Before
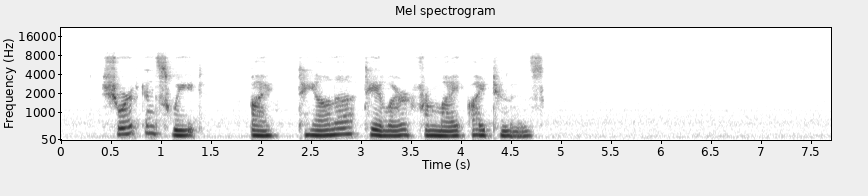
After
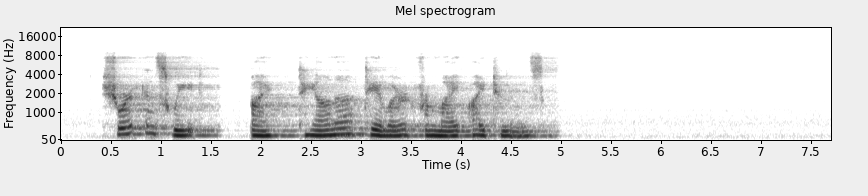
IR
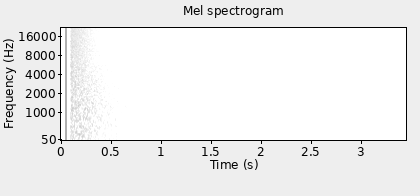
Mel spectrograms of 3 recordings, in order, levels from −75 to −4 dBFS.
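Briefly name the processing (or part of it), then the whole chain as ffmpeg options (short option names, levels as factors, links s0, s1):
keyed gated reverb: -filter_complex "[0:a]asplit=3[s0][s1][s2];[1:a]atrim=start_sample=2205[s3];[s1][s3]afir=irnorm=-1:irlink=0[s4];[s2]apad=whole_len=339923[s5];[s4][s5]sidechaingate=range=0.0631:threshold=0.00141:ratio=16:detection=peak,volume=0.944[s6];[s0][s6]amix=inputs=2:normalize=0,volume=0.841"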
